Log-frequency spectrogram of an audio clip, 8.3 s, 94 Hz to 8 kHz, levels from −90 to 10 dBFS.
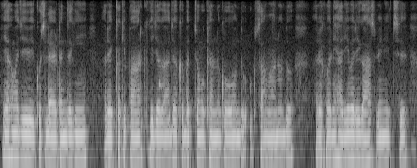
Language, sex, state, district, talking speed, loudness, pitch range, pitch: Hindi, male, Uttarakhand, Uttarkashi, 210 wpm, -17 LUFS, 105-110 Hz, 110 Hz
